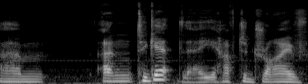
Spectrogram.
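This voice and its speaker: A man speaks in a dark, mellow tone on a very clean recording with a silent background. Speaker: storyteller. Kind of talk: unscripted personal anecdote told to camera. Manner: casual, ad lib, with hesitations.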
